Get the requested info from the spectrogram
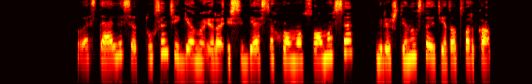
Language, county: Lithuanian, Klaipėda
